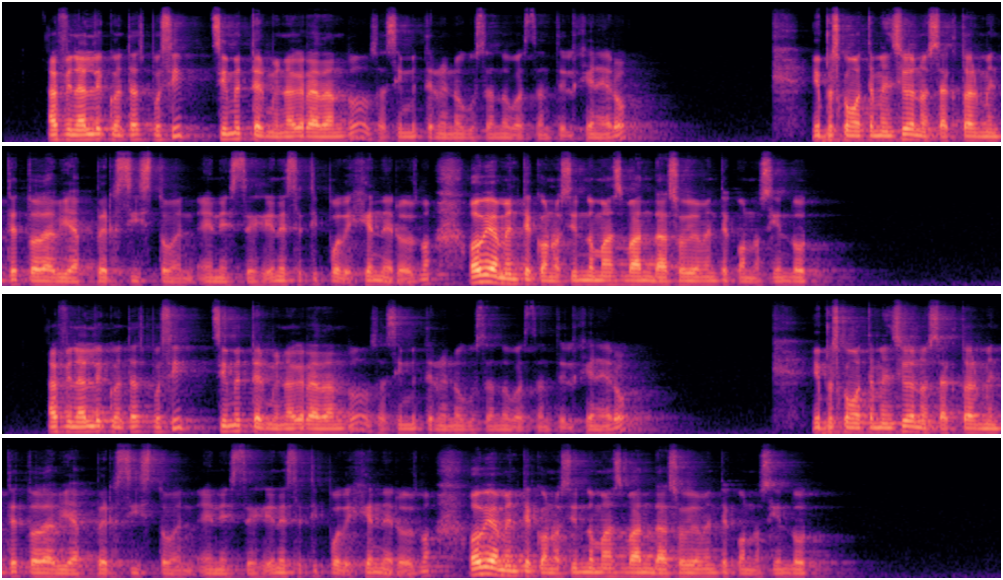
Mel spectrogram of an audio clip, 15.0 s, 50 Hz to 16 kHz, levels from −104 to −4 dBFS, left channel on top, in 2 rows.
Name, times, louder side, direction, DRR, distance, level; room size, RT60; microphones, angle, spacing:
voice 1, 0.3-4.7 5.8-13.6, left 1 dB, 25° left, 13 dB, 1.2 m, -31 dB
20.0 x 18.0 x 9.8 m, 0.69 s
head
